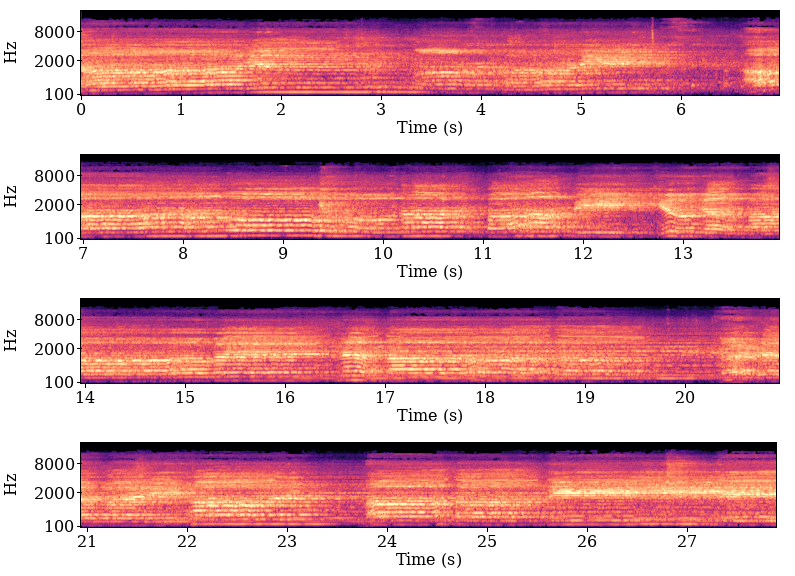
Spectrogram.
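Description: Slow chanted singing: long held, gently wavering notes in phrases a few seconds long over a steady low tone.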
